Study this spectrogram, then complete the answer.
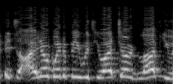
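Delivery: high, whiny-pleading imitation of a film heroine; high-pitched mock protest; mock lovers' protest. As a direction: act out a hammed-up romantic refusal. Acted lovers' quarrel from a film.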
